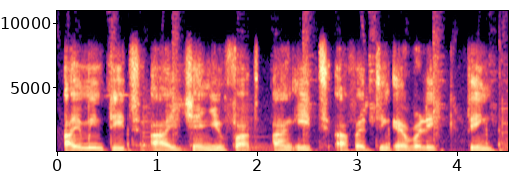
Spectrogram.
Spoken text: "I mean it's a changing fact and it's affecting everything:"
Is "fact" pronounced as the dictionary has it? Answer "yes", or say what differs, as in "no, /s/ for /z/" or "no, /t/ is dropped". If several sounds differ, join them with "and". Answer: no, /k/ is dropped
